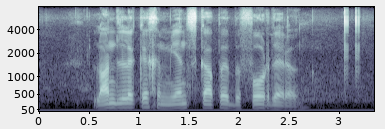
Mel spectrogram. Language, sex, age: Afrikaans, male, 20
